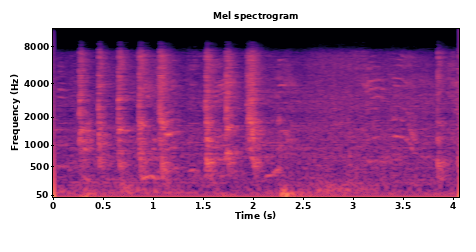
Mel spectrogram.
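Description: A quick run of light, sharp clicks, about eight over the first two seconds and fainter after, with faint voices behind.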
